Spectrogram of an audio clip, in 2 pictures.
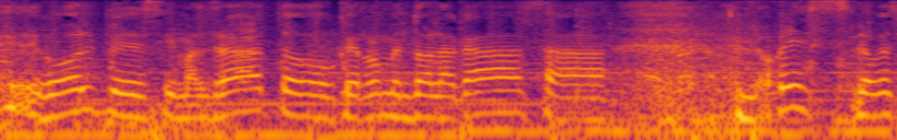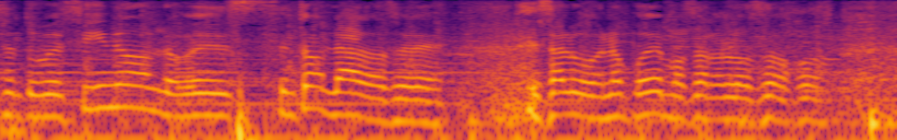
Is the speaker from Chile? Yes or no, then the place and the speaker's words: no; San Miguel, Buenos Aires Province, Argentina; Yo soy de San Miguel. De San Miguel, provincia de Buenos Aires.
